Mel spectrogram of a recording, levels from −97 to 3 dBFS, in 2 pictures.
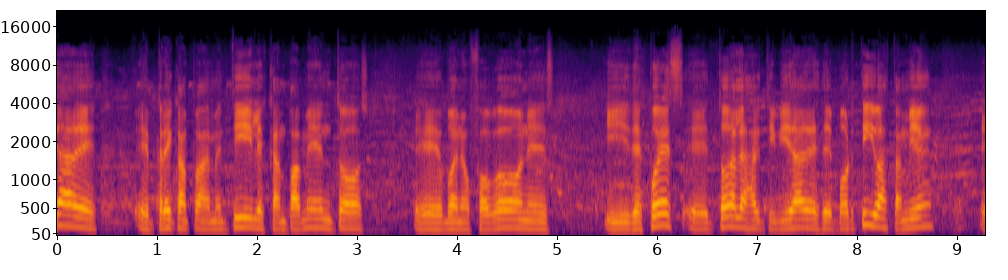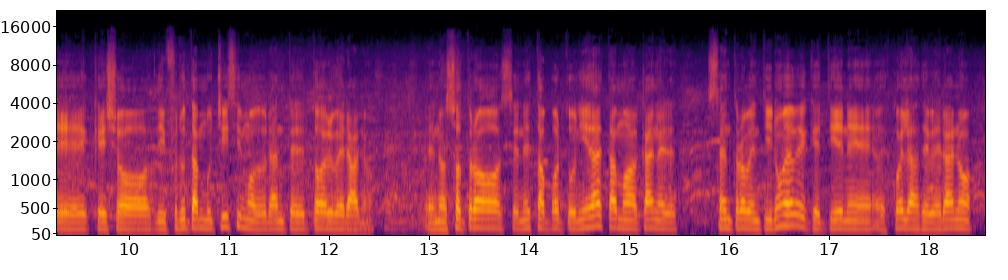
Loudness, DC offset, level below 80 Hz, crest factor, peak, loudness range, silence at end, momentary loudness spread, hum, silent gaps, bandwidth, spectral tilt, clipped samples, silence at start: -24 LUFS; under 0.1%; -70 dBFS; 20 dB; -4 dBFS; 2 LU; 0 s; 10 LU; none; none; 13 kHz; -4 dB/octave; under 0.1%; 0 s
